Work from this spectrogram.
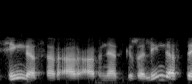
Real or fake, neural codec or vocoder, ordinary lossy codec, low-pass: real; none; Opus, 64 kbps; 7.2 kHz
